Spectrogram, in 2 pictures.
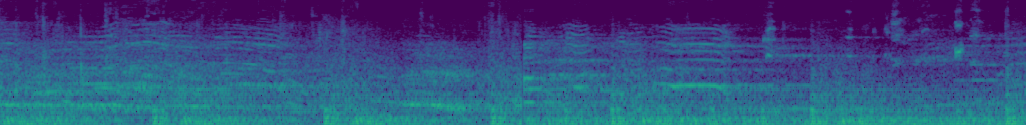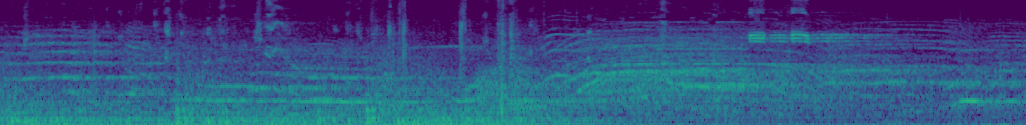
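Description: A handball bouncing on the indoor court floor during play, amid players' shouted calls in a large, echoing sports hall.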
